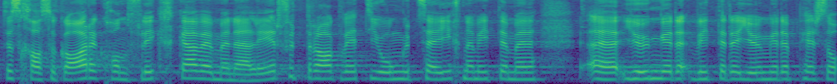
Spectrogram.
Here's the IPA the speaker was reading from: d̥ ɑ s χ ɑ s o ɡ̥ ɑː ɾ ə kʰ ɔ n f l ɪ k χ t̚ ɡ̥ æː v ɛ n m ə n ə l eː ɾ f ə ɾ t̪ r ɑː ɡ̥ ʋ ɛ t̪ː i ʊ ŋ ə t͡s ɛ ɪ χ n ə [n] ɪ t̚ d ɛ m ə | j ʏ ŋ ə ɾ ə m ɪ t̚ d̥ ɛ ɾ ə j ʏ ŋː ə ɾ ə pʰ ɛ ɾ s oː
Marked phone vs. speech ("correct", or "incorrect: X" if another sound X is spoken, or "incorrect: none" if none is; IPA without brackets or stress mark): incorrect: m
